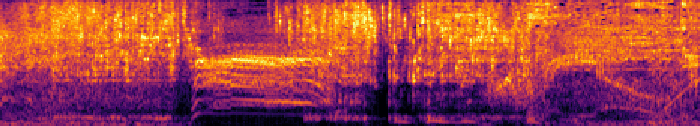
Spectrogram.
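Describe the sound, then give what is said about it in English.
A toilet flushes loudly, a rushing gurgle of water with rising tones as the bowl drains and the tank begins to refill, no voices present. “It's almost as enjoyable as hearing the sound of the toilet flush.”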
